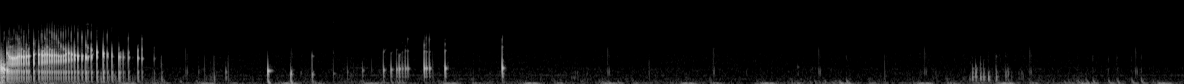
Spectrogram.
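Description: A long gurgle followed by scattered bubbling clicks and pops from the belly; ordinary digestive bowel sounds after a meal.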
